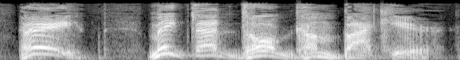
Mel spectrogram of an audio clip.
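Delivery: cross, high-pitched demand; snapping order. A narrator's reading. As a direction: call out an irritated order. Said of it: "snapped Mister Grumby".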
